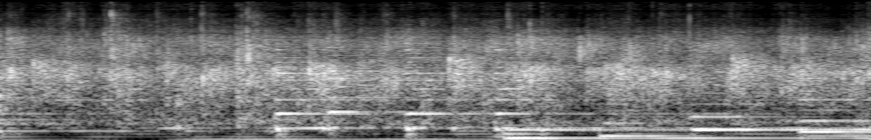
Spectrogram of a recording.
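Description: A church audience claps steadily in worship, a dense wash of hand claps running under sustained musical tones that swell and shift pitch throughout.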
